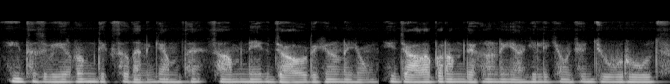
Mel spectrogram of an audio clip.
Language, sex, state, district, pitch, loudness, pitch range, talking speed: Hindi, male, Uttarakhand, Tehri Garhwal, 115 Hz, -20 LUFS, 115-120 Hz, 230 wpm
